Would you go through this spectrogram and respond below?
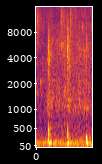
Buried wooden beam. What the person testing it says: That's one of the beams. This beam is hollow wood.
